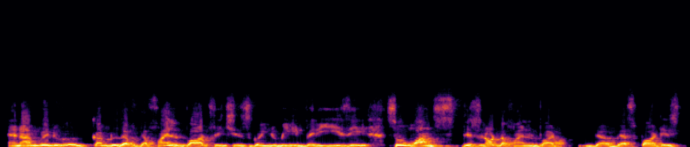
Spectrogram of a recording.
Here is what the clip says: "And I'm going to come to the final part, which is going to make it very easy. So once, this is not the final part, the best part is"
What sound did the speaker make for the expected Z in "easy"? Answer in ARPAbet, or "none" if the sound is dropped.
Z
